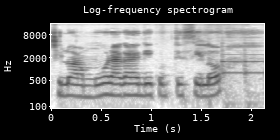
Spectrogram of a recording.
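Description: A woman's voice talking, then near the end a short bell-like ding of steady chime tones as background music comes in.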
